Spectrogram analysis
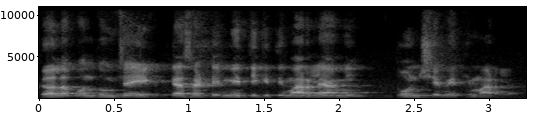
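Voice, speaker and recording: With a crowd audible behind him, this fast-talking science teacher with a slightly high voice lectures his class at a coaching academy. He has a Marathi accent, weaves English terms into his explanations, and keeps checking that students understand.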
